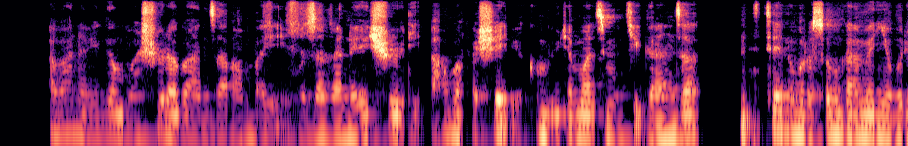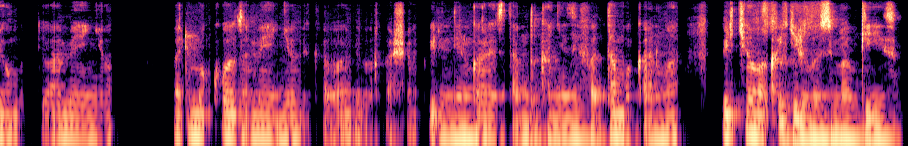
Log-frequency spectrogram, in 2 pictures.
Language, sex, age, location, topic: Kinyarwanda, male, 18-24, Huye, health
